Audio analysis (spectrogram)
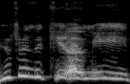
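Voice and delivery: a light put-on of the old guy; imitating old coworker. Repeating the coworker's line in a light high mock voice. Same coworker quote again.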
